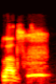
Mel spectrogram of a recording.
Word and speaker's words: blood: say this word blood blood yes blood they are the same sound flood blood flood blood okay it's the same the same vowel flood blood flood blood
